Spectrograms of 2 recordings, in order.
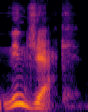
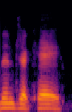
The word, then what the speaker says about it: Ninjak: a ninja and we're gonna call him ninjac I came out later that it was actually called ninja k that's how we were supposed to pronounce it yeah so Valium was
